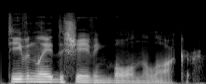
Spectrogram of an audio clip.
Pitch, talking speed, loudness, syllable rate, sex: 100 Hz, 205 wpm, -17 LUFS, 5.6 syllables/s, male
